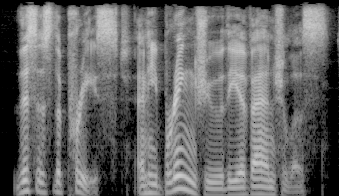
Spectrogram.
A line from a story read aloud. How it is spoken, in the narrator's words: said Don Sebastian gravely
